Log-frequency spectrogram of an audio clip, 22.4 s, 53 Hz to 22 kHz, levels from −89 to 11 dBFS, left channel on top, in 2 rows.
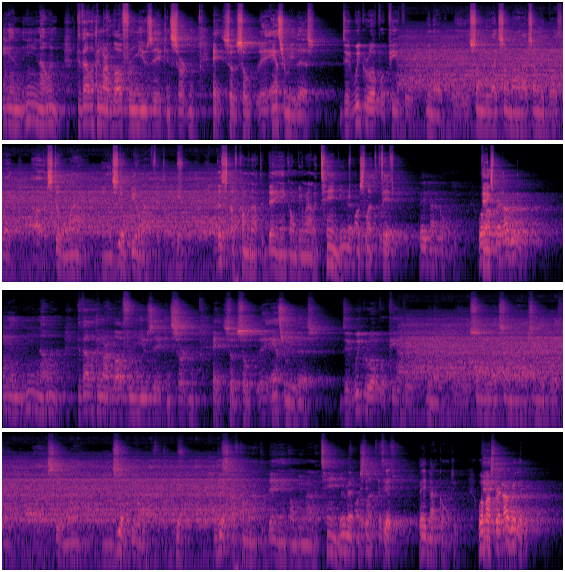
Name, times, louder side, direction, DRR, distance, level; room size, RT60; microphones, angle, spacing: voice 1, 0.0-6.3 6.8-12.9 13.2-19.0 20.8-21.2, left 9 dB, 45° left, 9 dB, 0.4 m, -32 dB
Bathtub (filling or washing), 7.9-15.9, equal, 20° left, 1.7 m, -37 dB
voice 2, 18.0-18.6 18.8-19.0 19.6-20.3 20.7-21.7, right 4 dB, 60° right, 7 dB, 0.5 m, -34 dB
9.7 x 9.2 x 2.3 m, 2.6 s
head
